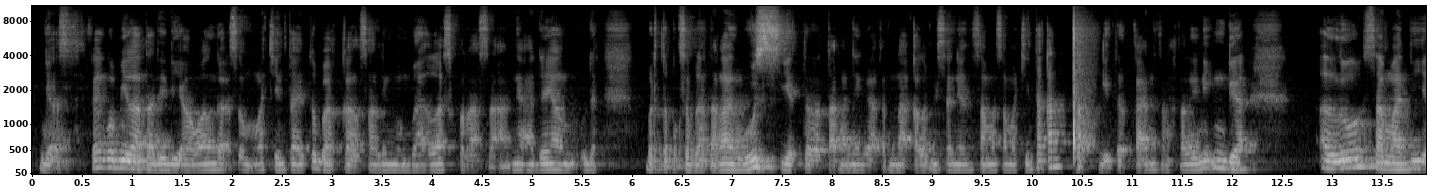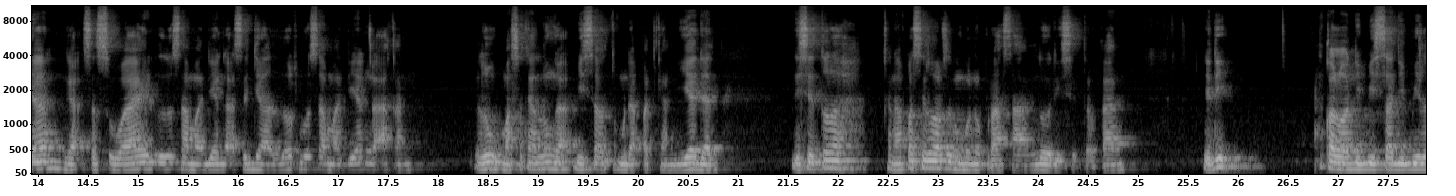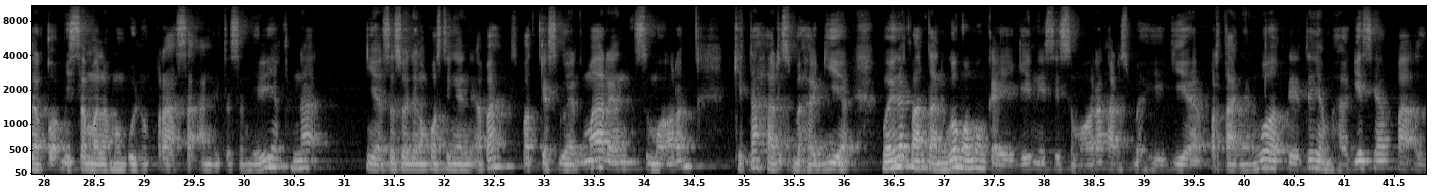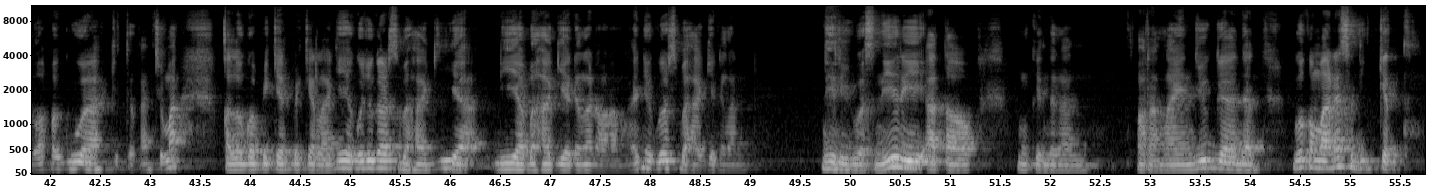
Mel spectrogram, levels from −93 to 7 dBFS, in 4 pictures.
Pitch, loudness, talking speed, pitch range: 115 Hz, -32 LUFS, 165 wpm, 110-130 Hz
